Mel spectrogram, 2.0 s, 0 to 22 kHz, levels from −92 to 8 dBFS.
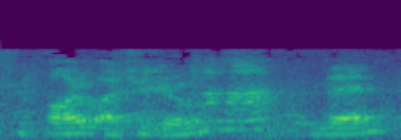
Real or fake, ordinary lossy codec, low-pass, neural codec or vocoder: fake; MP3, 24 kbps; 7.2 kHz; vocoder, 44.1 kHz, 128 mel bands, Pupu-Vocoder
